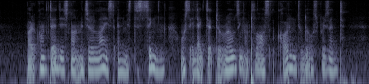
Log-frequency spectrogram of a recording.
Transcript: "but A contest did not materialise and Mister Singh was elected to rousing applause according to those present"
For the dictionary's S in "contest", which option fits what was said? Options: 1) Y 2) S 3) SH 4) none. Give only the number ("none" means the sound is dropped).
4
